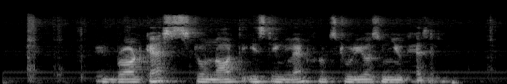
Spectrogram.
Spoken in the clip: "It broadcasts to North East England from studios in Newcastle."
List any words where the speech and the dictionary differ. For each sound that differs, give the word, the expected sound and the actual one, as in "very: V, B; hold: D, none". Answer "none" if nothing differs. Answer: north: TH, T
